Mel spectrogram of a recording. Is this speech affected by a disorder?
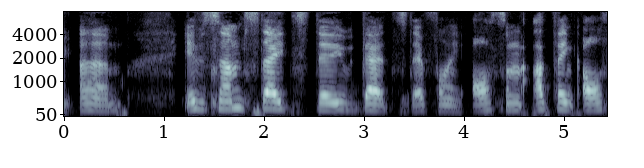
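Yes: Friedreich's ataxia.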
